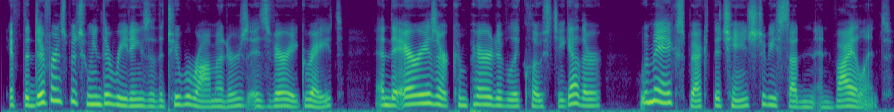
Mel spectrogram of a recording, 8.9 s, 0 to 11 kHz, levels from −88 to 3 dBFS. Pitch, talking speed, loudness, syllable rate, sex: 210 Hz, 200 wpm, -19 LUFS, 6.5 syllables/s, female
